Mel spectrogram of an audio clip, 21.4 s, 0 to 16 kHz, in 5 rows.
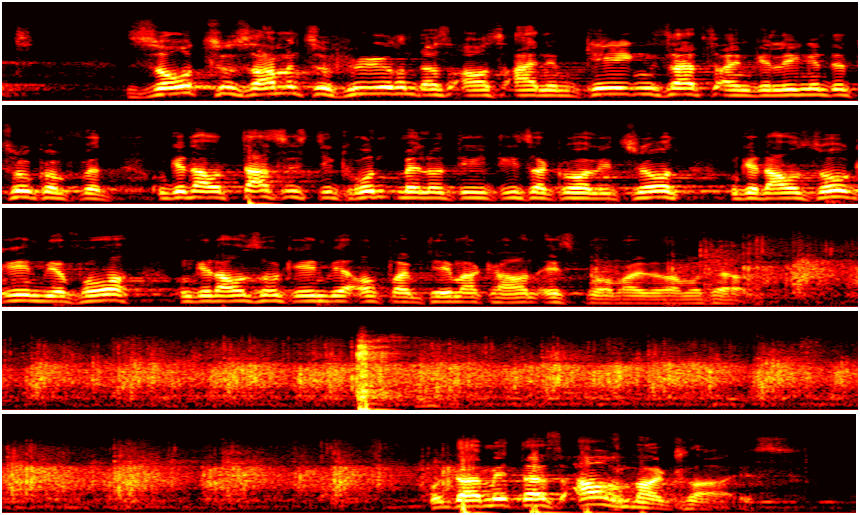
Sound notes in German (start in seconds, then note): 11.4 Beifall bei der CDU und dem BÜNDNIS 90/DIE GRÜNEN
